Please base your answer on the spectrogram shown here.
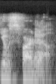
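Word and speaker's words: Joost Swarte: yeah, I saw an interview with Yo Svarta, who's it's spelled Juiced Swart, but it's Yo Svarta.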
